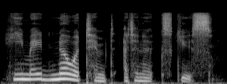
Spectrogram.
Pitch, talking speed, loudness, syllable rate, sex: 205 Hz, 185 wpm, -18 LUFS, 5.0 syllables/s, female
